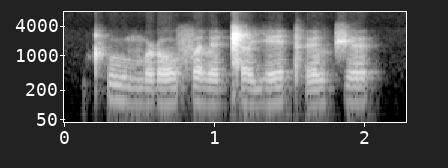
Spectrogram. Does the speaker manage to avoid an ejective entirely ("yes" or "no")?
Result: no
